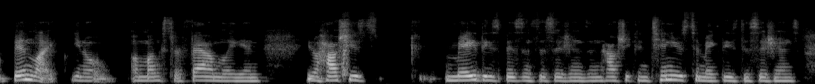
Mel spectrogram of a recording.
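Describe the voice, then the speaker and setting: A woman hosting a podcast interview, talking casually and rambling a little, with restarts and frequent laughter. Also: lowish voice. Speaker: podcast host.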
